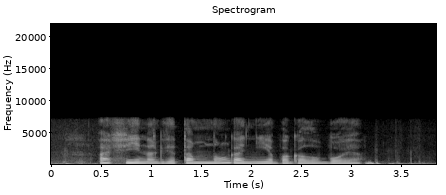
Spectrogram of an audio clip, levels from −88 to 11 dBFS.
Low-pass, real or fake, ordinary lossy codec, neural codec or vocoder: 7.2 kHz; real; none; none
